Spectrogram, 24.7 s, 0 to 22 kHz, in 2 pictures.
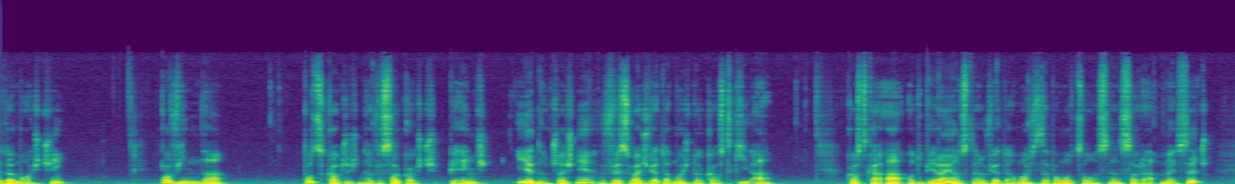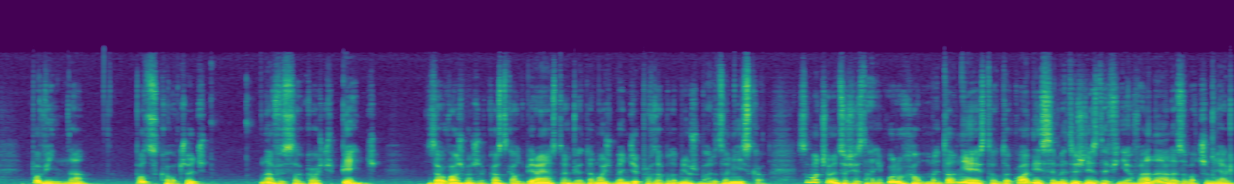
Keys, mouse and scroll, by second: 2.7-5.0 drag, 3.7-5.0 middle drag, 5.4-7.0 drag, 8.0 click, 9.3 right click, 10.0-11.3 middle drag, 11.6 click, 14.0-15.8 drag, 14.5-15.8 middle drag, 24.4 p.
